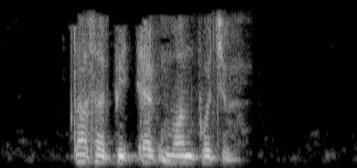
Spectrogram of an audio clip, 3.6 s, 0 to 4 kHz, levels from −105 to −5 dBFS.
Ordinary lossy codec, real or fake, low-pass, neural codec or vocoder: MP3, 24 kbps; real; 3.6 kHz; none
